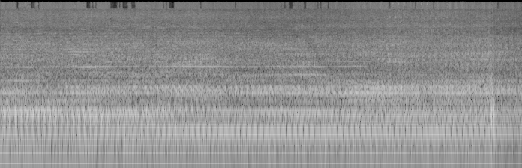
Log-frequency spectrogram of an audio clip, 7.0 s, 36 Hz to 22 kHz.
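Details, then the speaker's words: 2009 Subaru WRX hatchback, newly built EJ255 long block with about 11,000 miles, cold start heard from the cabin; steady idle with faint uneven tapping two to three times a second, owner suspects rod knock or rod bearing. "I'll fire it up cold start to see if you guys can hear it from the cabin then I'll move to the engine"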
